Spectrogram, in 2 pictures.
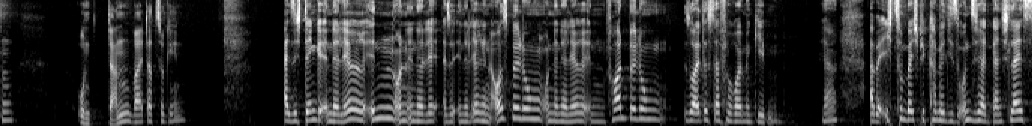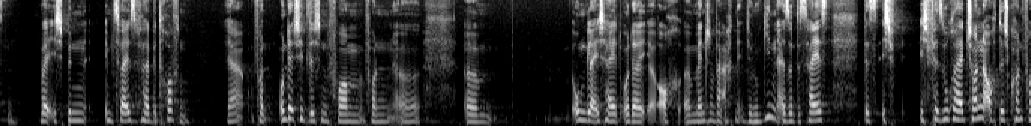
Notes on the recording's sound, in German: Dies ist der Audiomitschnitt der 7.11.2019 in Wiesbaden geführten Podiumsdiskussion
